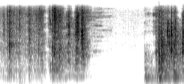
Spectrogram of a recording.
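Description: A tarot deck being shuffled by hand, cards flicking and slapping against each other in a rapid clicking flutter. One burst lasts about a second and a half, and a second begins near the end.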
